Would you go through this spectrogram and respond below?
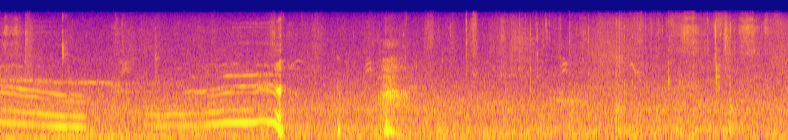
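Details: Six-week-old Cavalier King Charles Spaniel puppies, five in all, romp on a deck with their mother Diva; a thin tonal whine slides down, then a second rises steadily, followed by two sharp knocks over low background hiss.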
